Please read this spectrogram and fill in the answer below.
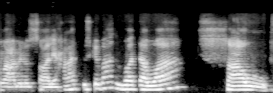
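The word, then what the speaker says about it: وَتَوَاصَوْا: اس کے بعد وتواصوا، صاد کے اوپر زبر ہے، بعد میں واو، وتواصوا بالحق وتواصوا بالصبر. یہ ہمارے جلدی پڑھنے کا بعض دفعہ یہ نتیجہ، آپ نے اچھا پڑھا ہے لیکن بعض دفعہ جلدی پڑھنے کا نتیجہ یہ ہوتا ہے ہم پڑھتے ہیں وتواصوا بالحق وتواصوا، سو نہیں ہے، زبر ہے، سو تو غلط پڑھنا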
